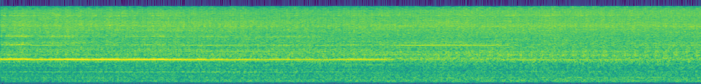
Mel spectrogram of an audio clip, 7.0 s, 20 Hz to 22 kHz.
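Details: 1997 Honda Civic DX 5-speed 4-cylinder at idle: steady high-pitched whine/scream holding constant pitch, then fading; owner suspects timing, unconfirmed.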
